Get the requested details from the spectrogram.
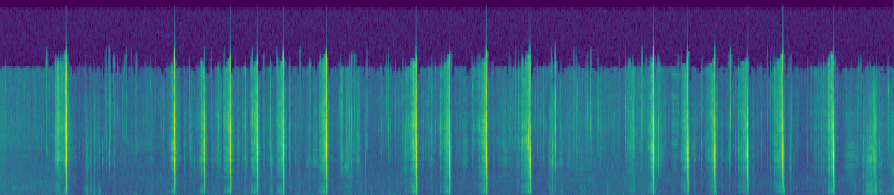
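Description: A knife chops onion on a plastic cutting board.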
